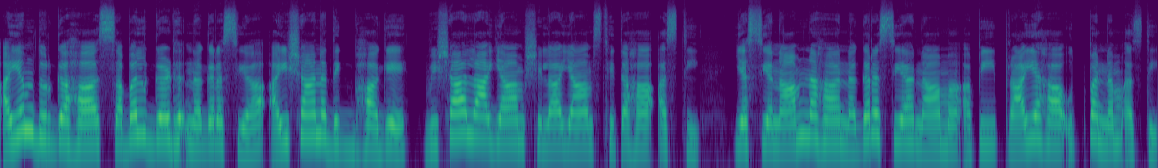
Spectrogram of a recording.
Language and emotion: Sanskrit, neutral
